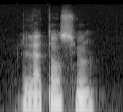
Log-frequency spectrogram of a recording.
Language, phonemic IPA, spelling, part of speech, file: French, /tɑ̃.sjɔ̃/, tension, noun, Fr-tension.ogg
- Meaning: 1. tension 2. blood pressure 3. voltage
